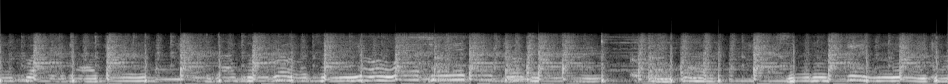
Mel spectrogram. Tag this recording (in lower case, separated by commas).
music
